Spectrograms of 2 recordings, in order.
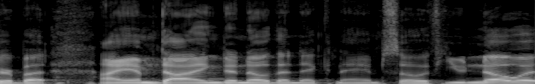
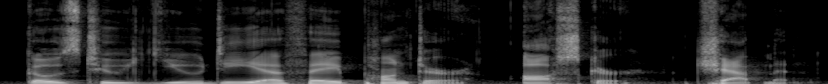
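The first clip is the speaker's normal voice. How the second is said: ordinary talk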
